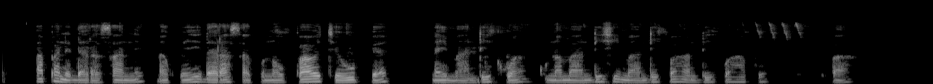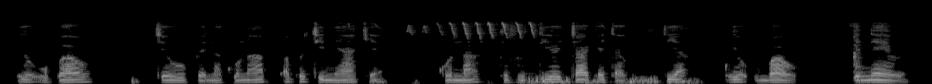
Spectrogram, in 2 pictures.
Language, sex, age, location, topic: Swahili, male, 18-24, Nakuru, education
